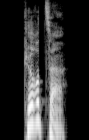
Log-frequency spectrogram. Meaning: comparative degree of kurz
- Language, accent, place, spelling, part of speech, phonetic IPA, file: German, Germany, Berlin, kürzer, adjective, [ˈkʏʁt͡sɐ], De-kürzer.ogg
